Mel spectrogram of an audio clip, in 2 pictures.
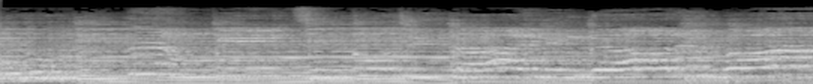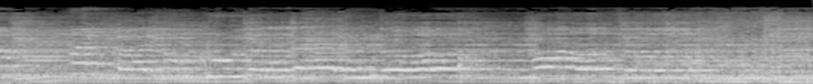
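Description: A woman singing live into a handheld microphone over a loud backing track with bass and a steady beat.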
